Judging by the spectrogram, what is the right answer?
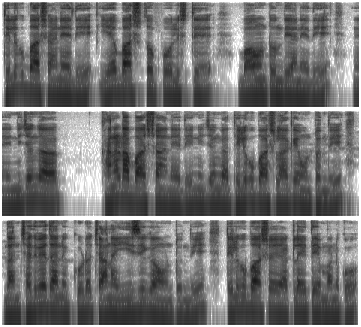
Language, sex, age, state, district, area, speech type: Telugu, male, 30-45, Andhra Pradesh, Nellore, rural, spontaneous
